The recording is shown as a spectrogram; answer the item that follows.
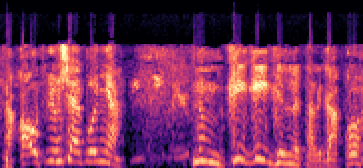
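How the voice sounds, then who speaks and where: A woman's voice: on the high side, sing-song, moderate pace. A muffled radio drama recording with faint noise carries a stern Filipino mother. She is suspicious and confrontational, and her voice swings widely as she exclaims. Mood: exasperated, fuming. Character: stern, suspicious, hot-tempered mother of grown daughters. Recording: dull lo-fi radio sound, slight noise.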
